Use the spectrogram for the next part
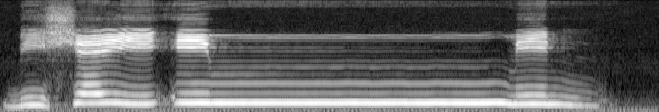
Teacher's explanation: बिशैइन में जो हमज़ा है उसको हमने मीम के साथ मिलाना है और गुन्ना करना है। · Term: इदगाम बिल गुन्ना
